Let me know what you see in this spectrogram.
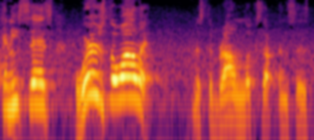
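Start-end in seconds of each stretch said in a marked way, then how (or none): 0.9-1.9 loud, high, furious demand for the wallet; angry demand. Acted. Mister Blue storming back to the spring, loud angry demand. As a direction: bark it out like a man who's been robbed.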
